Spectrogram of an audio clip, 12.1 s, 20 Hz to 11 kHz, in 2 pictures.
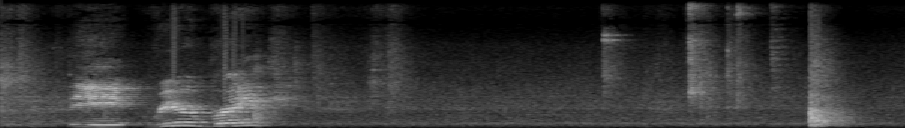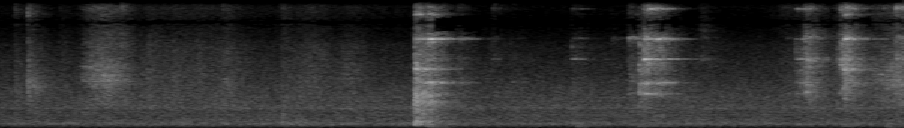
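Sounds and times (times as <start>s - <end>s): steady hum: 0.0s - 12.0s
loud sharp knock: 5.4s - 5.8s
metal tools clanking: 10.2s - 12.0s.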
